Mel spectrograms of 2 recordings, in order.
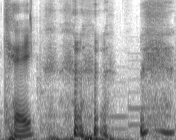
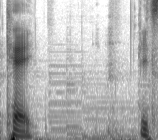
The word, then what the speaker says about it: K: Just to remind you that my letter, my name is like a K, right? Like a letter K. It's not Kai. It's not Ki, right? My pronunciation of the name is K, right?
